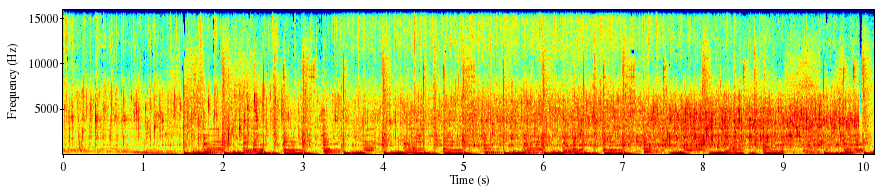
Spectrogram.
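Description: Hot oil sizzling in an aluminium kadai as curry leaves and dried red chillies fry for a tempering, with a metal spoon stirring them. The sizzle grows stronger in the second half.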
